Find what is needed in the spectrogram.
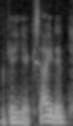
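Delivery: low-key, understated, quiet, hushed voice. Describing what a class will do, then aside: quiet voice. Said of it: "In quiet voice".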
